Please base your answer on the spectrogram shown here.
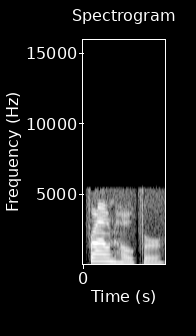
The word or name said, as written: Fraunhofer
